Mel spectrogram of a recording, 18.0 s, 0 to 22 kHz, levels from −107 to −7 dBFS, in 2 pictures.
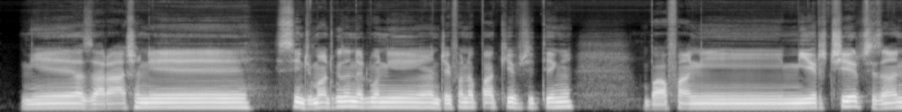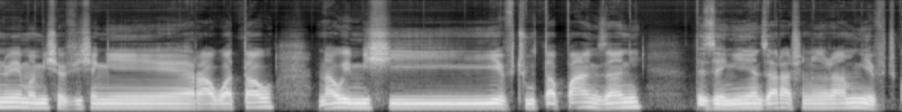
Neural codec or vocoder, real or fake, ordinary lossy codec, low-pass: none; real; none; none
